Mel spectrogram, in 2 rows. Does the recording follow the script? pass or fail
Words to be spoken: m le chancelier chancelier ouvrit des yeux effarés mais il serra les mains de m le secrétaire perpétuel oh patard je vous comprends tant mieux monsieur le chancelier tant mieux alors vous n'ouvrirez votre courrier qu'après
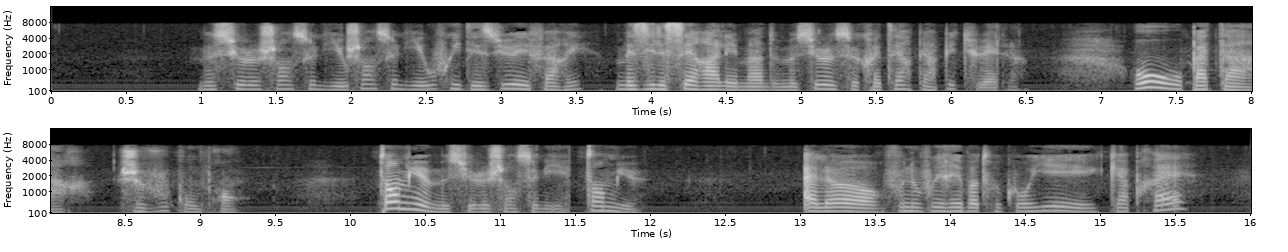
pass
